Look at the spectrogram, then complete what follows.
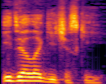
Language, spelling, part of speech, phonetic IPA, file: Russian, идеологический, adjective, [ɪdʲɪəɫɐˈɡʲit͡ɕɪskʲɪj], Ru-идеологический.ogg
- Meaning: ideological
